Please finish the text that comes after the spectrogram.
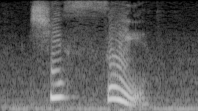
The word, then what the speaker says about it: часы: Часы. With the accent here on the second syllable.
